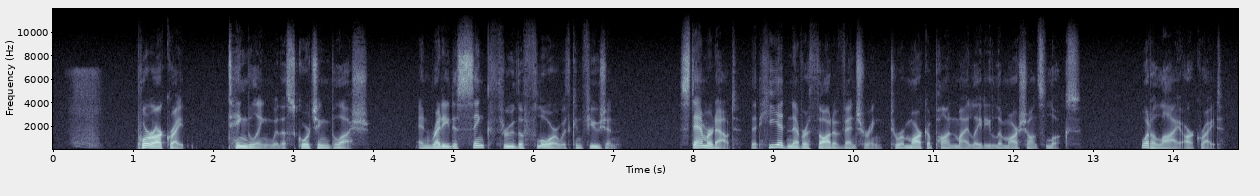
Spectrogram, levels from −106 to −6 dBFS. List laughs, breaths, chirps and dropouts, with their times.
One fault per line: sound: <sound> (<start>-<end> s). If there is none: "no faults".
sound: sniff (0.1-0.7 s)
